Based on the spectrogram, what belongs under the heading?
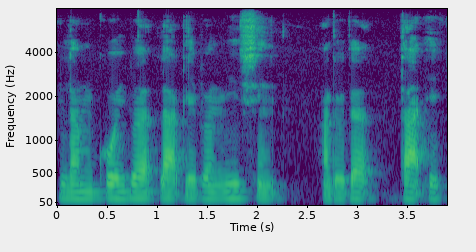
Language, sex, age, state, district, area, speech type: Manipuri, male, 30-45, Manipur, Thoubal, rural, spontaneous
